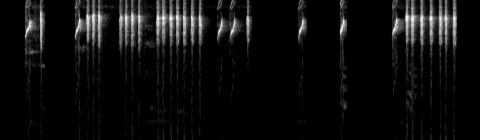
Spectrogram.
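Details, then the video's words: Male Javanese flowerpecker singing energetically, recorded to train other flowerpeckers: sharp upslurred notes alternating with rapid strings of very high, dry ticks, plus isolated single chips; no other sounds. "suara kemade gacor"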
